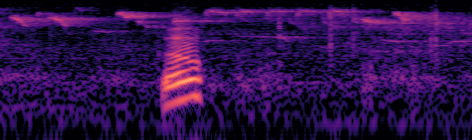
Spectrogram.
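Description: Faint high bird calls with short downward-sliding notes, with a man's short loud "oh" about a second in.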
